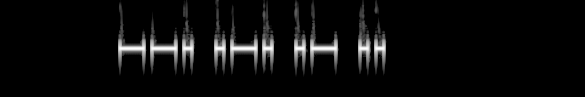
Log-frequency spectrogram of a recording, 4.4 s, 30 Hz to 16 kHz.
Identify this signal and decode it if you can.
Morse code, heard as a keyed tone, about 20 wpm, 700 Hz. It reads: GRAI
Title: Build A Word - 1 Letter At A Time - 5-Letter Words - 20wpm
